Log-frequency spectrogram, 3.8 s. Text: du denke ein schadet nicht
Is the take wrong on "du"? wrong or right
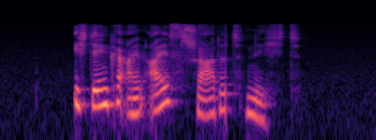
wrong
